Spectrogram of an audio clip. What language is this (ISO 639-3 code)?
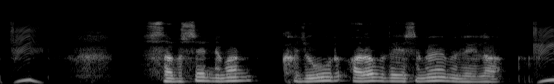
bho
